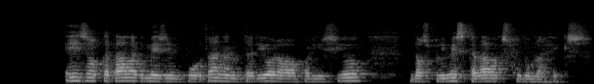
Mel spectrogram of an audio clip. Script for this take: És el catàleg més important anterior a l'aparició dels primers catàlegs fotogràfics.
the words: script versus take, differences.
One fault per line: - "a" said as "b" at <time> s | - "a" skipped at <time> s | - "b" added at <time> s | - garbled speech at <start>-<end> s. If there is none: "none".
none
